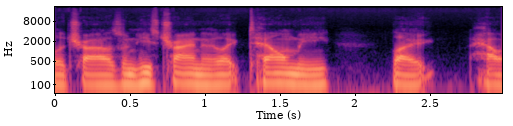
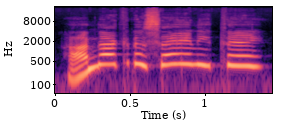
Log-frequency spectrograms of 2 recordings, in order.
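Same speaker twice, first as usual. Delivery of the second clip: much higher, sing-song coy voice; mock coy paralegal. Impression of the paralegal refusing to tell, high and coy. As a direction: tease like someone hiding a secret.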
